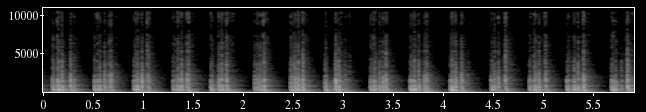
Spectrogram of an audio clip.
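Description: Fingertips and short nails tap a small red cardboard gift box holding a Paladone Mario Kart glass. About sixteen soft, hollow, mid-pitched thuds land in a steady rhythm, each with a brief papery scratch that dies away quickly.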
